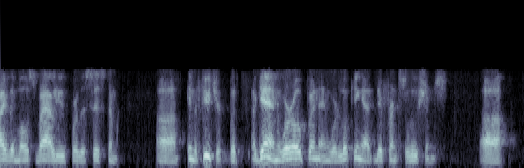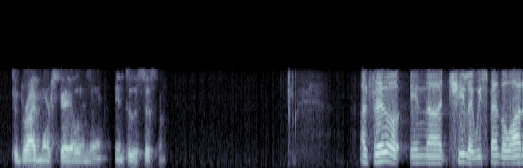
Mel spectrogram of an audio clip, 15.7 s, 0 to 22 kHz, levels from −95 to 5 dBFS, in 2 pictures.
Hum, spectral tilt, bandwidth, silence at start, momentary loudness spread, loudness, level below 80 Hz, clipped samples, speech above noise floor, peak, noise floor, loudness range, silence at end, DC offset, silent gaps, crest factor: none; -2.5 dB/octave; 4.1 kHz; 0 s; 14 LU; -21 LUFS; -58 dBFS; under 0.1%; 54 dB; -2 dBFS; -75 dBFS; 11 LU; 0 s; under 0.1%; none; 20 dB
